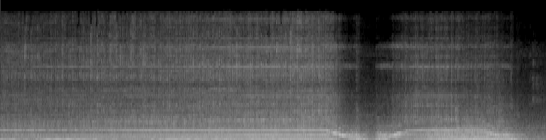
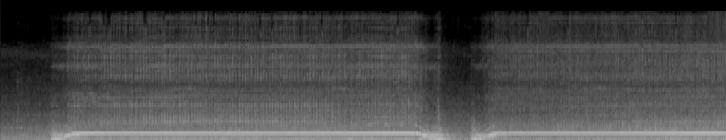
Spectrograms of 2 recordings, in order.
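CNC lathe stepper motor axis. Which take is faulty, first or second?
first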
